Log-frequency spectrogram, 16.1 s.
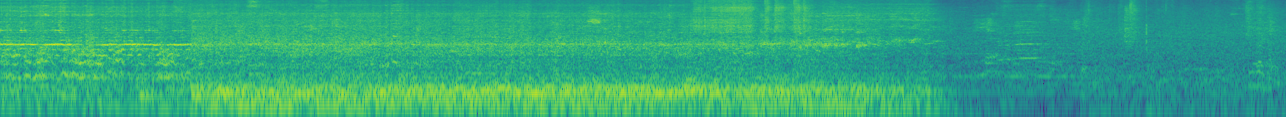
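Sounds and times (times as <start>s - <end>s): train wheels rumbling on track: 0.0s - 11.9s.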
